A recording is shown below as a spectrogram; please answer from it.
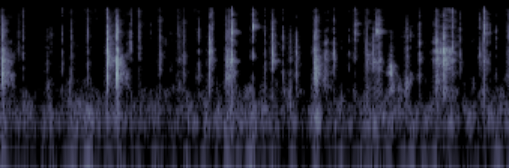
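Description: Long dark nails of both hands tap a slim, hollow black plastic Fire TV remote lying flat. The result is a quick, irregular run of dry, bright, clicky taps that stop dead with no ring and have almost no low end.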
